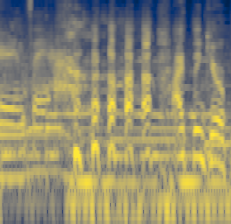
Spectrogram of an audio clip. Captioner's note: laughing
